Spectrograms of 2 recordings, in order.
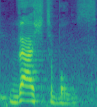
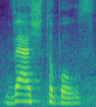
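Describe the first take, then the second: Both takes have the same delivery.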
